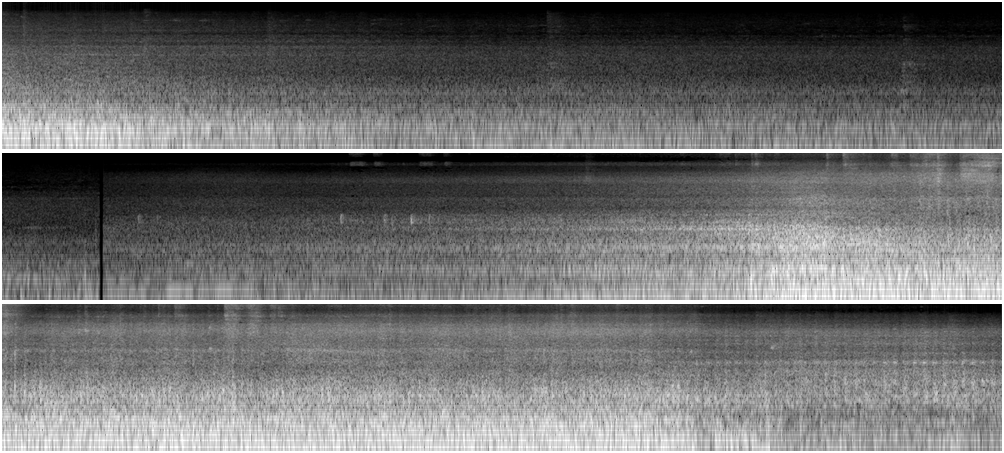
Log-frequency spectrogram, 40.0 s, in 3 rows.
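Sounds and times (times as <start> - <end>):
freight train rumble and rattle: 0.0 - 16.0, 16.6 - 40.0.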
